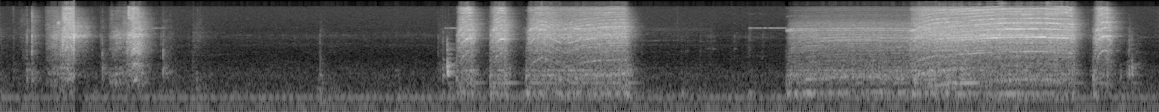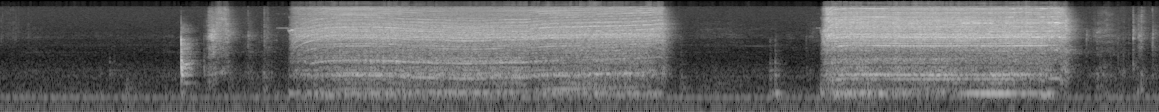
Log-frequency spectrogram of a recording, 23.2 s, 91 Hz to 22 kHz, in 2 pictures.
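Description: A power drill with a 3/8 inch bit drills holes during a Boston Whaler steering system install, whirring in several separate bursts of a few seconds each, loud and close, with short quiet gaps and small handling noises between runs.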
